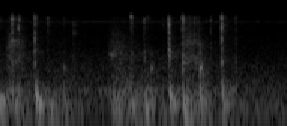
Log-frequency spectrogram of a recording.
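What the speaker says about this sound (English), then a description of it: "I'm just typing gibberish in here" Someone types gibberish on a computer keyboard, producing quiet, quick, irregular key clicks in short bursts.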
